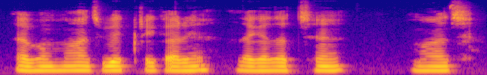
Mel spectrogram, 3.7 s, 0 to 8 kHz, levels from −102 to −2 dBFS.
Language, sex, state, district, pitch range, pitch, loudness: Bengali, male, Tripura, West Tripura, 125-130 Hz, 125 Hz, -18 LUFS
